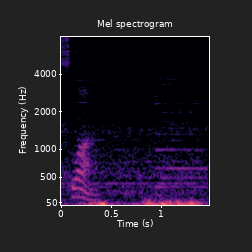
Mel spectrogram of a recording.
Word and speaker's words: Slán: One dialect will pronounce it as Slán.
